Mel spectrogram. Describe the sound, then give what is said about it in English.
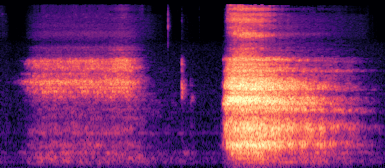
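A person takes a deep breath: a long, airy inhale, a short pause, then a louder, fuller exhale that fades out, with no speech. “Take a deep breath.”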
